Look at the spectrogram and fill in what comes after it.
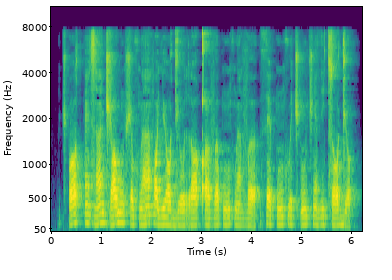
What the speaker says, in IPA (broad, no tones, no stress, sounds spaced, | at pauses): t͡ʃʼ ɔ t͡sʼ ɛ̃ z ã d͡ʒ ɒ w ũ ʃ ɒ xʷ ã v ɒ lʲ ɔ ɡʲ o r ɒ qʼ o v ʌ p ũ xʷ ã v ʌ | θ ɛ p ũ xʷ ɛ t͡ʃʼ ũ t͡ʃ ɛ̃ ð i t͡s ɔ ɡʲ ɔ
